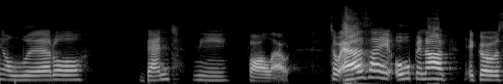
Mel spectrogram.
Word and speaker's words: psoas: going to do is the psoas or some people call it the passo s because that's how it's spelled it's like aaron or d nice you guys know what i'm talking about so as so psoas actually comes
